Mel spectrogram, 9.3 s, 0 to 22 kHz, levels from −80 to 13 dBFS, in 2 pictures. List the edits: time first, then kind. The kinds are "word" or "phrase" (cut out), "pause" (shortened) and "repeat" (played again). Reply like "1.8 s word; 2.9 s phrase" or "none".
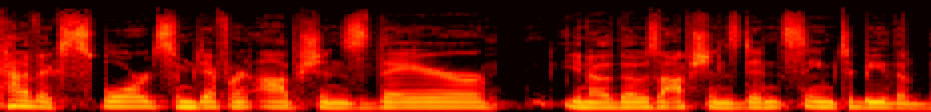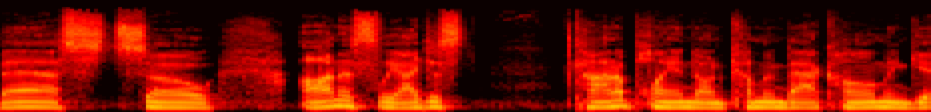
none

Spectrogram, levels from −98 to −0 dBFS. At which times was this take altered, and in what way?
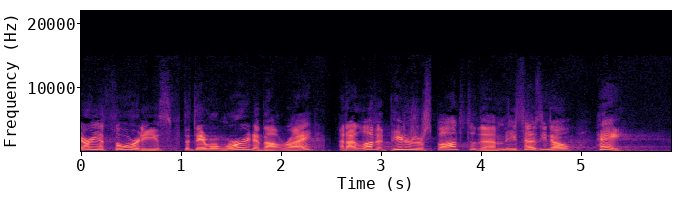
1.0 s pause; 2.4 s pause

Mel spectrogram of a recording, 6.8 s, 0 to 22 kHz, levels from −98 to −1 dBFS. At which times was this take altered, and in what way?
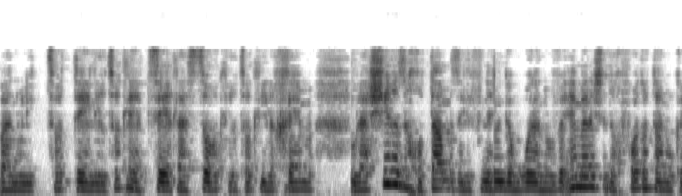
1.7 s word; 3.5 s phrase; 4.5 s word; 4.9 s word

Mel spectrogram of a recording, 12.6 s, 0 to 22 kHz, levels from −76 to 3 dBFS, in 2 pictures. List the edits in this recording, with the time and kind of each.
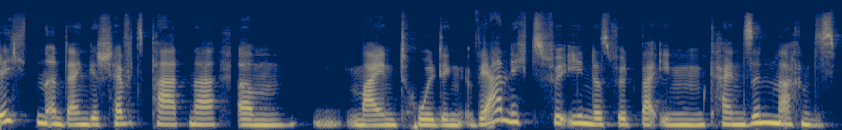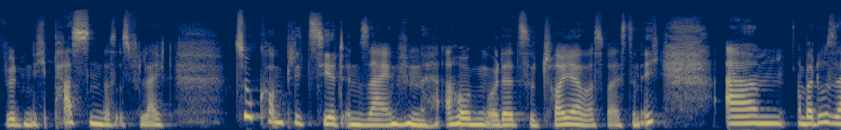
1.7 s pause

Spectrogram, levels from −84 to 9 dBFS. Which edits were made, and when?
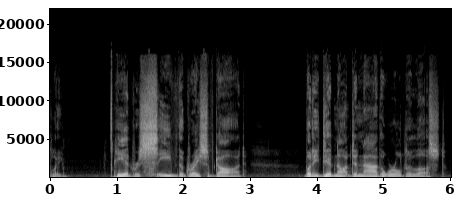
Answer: none

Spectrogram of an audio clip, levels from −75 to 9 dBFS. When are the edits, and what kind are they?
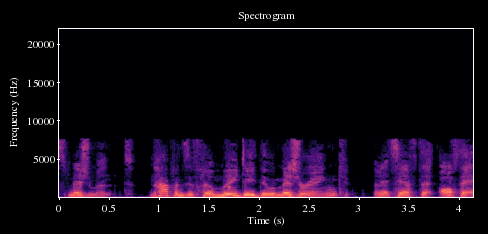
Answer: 1.0 s word

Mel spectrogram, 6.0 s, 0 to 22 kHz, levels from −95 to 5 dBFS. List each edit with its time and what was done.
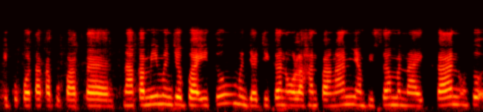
1.5 s pause

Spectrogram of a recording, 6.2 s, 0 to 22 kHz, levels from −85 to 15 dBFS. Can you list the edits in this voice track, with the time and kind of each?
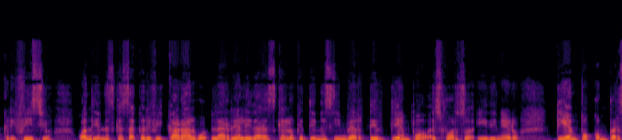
0.9 s word; 3.3 s phrase; 4.8 s word

